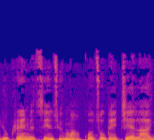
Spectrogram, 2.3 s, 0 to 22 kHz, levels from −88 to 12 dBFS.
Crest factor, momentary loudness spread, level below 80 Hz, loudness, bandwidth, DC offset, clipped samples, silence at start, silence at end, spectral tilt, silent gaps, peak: 12 dB; 3 LU; -36 dBFS; -21 LUFS; 14.5 kHz; under 0.1%; under 0.1%; 0 s; 0 s; -5.5 dB/octave; none; -8 dBFS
